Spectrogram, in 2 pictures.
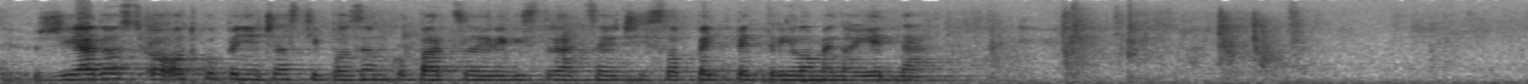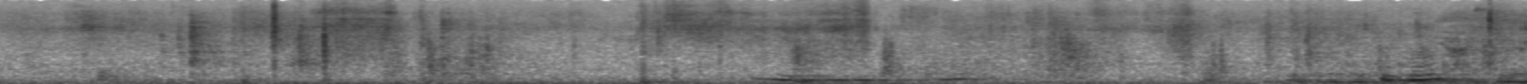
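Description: A woman speaks calmly into a microphone nearby.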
